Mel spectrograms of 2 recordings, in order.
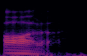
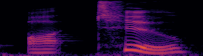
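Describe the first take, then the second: First: The words merge, with a soft flapped T. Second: Both words are said fully and separately.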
